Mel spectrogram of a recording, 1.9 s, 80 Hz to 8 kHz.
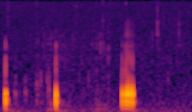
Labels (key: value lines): label: biophony, knock croak
recorder: SoundTrap 300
